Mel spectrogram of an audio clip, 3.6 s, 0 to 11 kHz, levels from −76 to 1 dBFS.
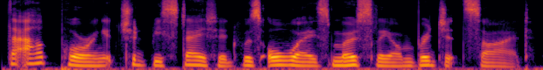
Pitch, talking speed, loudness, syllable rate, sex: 155 Hz, 200 wpm, -21 LUFS, 5.2 syllables/s, female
